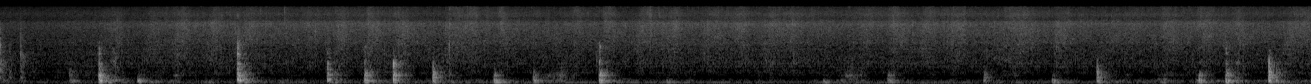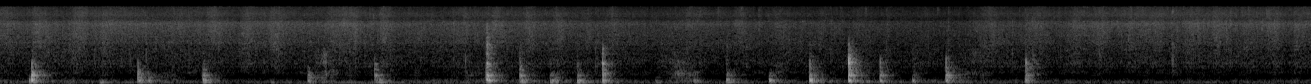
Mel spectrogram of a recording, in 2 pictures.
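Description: A wooden spoon scrapes and taps against a frying pan.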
